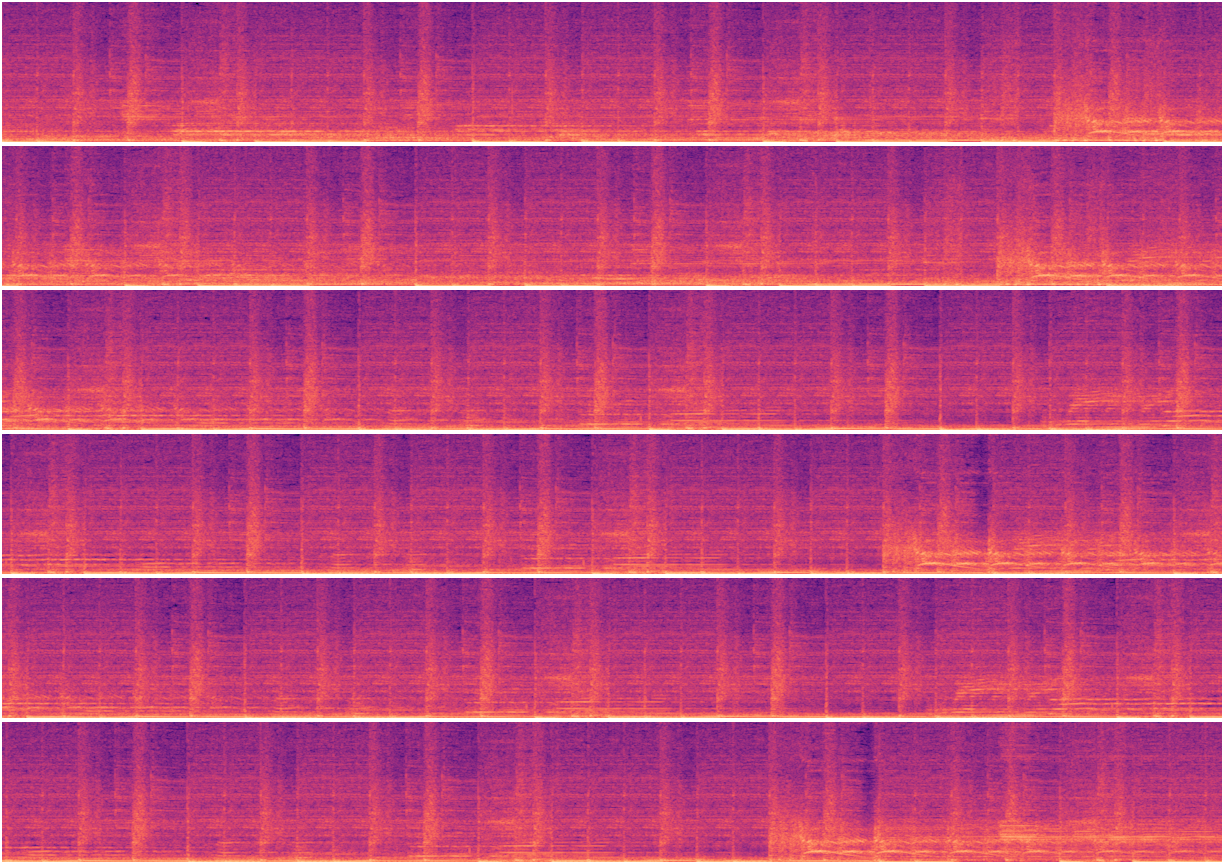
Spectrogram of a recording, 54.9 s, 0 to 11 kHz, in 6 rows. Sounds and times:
Soundtrack music: 0.0s - 25.0s
Exciting music: 0.0s - 54.9s.

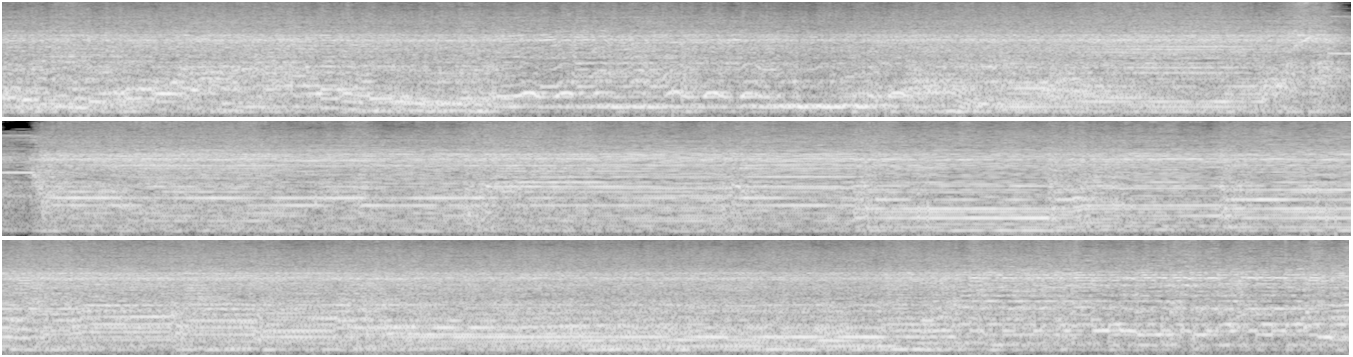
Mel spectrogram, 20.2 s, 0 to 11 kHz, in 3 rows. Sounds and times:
Music: 0.0s - 20.2s.

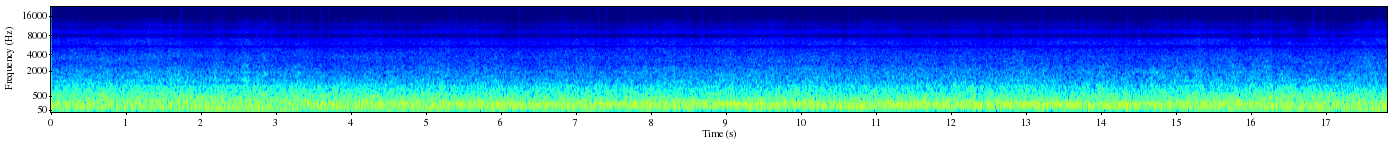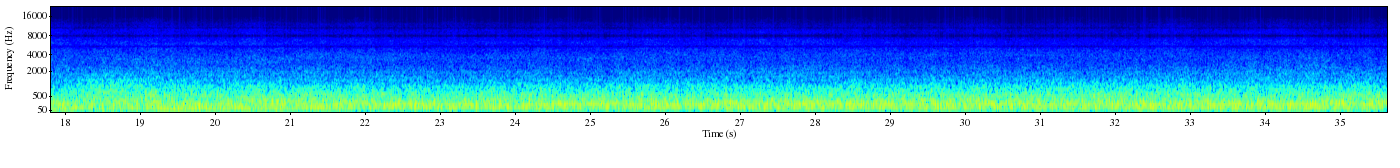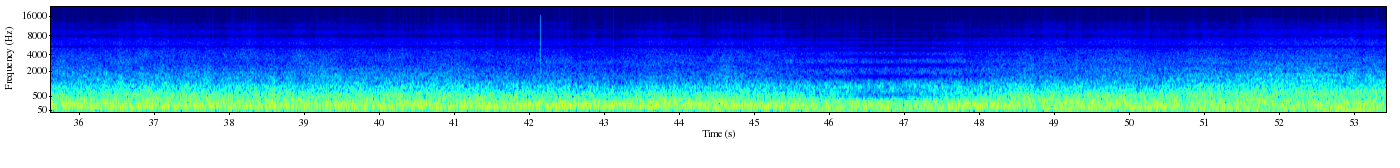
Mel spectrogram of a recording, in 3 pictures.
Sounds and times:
Aircraft: 0.0s - 53.4s
Engine: 0.0s - 53.4s.

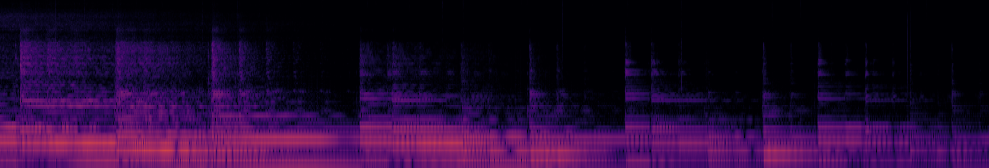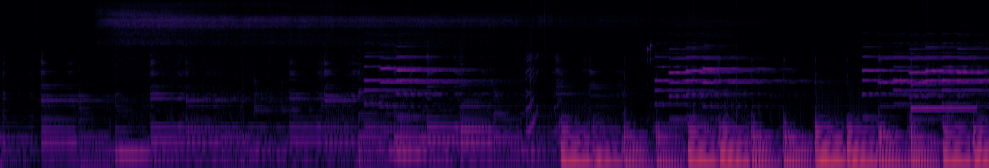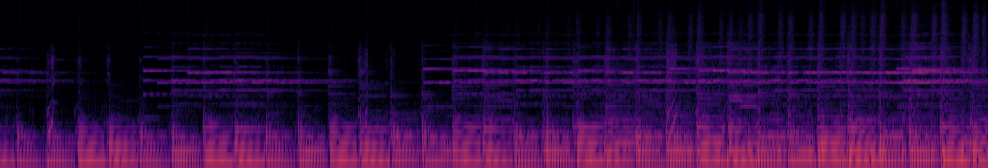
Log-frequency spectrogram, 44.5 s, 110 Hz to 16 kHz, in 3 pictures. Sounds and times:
Music: 0.0s - 44.5s.

